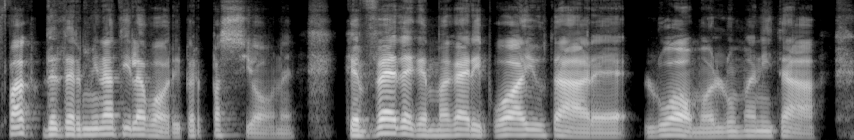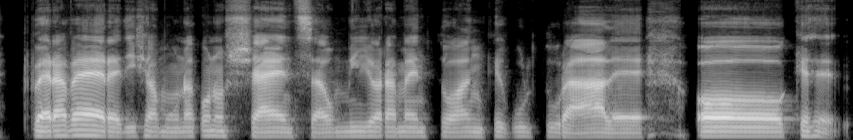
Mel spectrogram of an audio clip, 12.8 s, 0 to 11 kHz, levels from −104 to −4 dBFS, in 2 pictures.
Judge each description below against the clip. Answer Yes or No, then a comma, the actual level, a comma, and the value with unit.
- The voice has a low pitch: Yes, low, 105 Hz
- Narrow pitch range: No, average, 3.6 semitones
